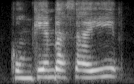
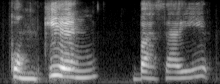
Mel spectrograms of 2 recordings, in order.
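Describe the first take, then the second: First: Said in the usual way. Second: Slow, with "quién" clearly stressed and rising. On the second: Shown as a demonstration. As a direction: hit "quién" hard and draw the question out. (énfasis en "quién", despacio) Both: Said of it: "lleva tilde porque tiene énfasis".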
